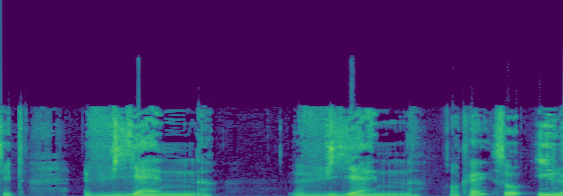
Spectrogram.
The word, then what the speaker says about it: viennent: And that's the reason why you should pronounce it vienne, vienne. Okay, so ils viennent, elles viennent.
